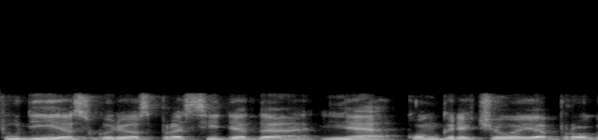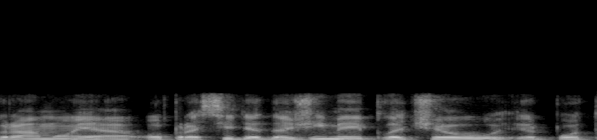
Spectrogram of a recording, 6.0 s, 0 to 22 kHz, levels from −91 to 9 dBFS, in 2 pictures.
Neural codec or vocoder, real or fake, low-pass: none; real; 7.2 kHz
